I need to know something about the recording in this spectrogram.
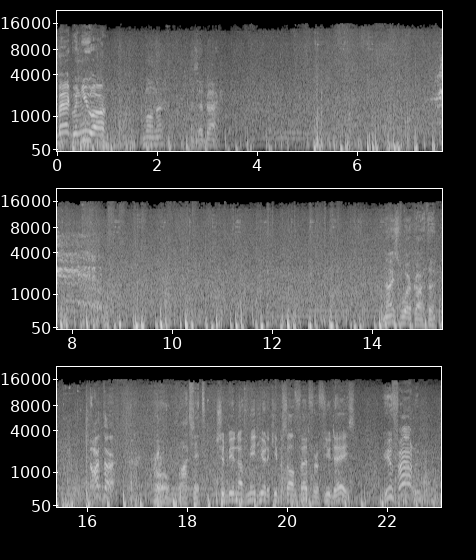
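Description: Horse hooves thud softly through deep snow at a steady walk.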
